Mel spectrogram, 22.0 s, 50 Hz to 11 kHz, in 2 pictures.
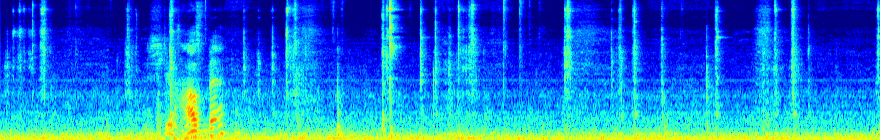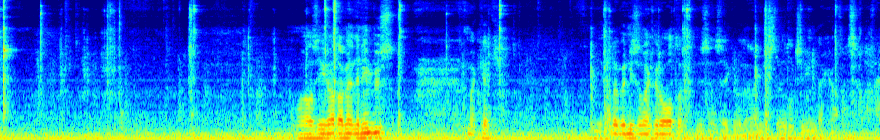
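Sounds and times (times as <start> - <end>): steady low hum: 0.0 - 22.0
hand tools clicking on metal: 14.8 - 16.1.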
